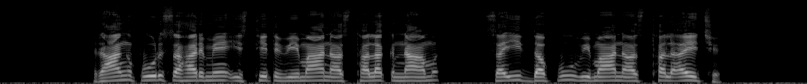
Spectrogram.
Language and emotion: Maithili, neutral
